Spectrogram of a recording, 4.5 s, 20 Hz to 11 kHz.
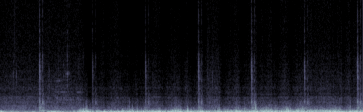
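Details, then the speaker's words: Vevor diesel heater during startup after glow-plug preheat (about 190 W): steady low blower roar swelling as fan speeds up, with regular fuel-pump tick every two-thirds second; normal running. "There's the fuel pump. You can hear that ticking away, and I can hear the fan starting to increase a little bit. That's awesome."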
